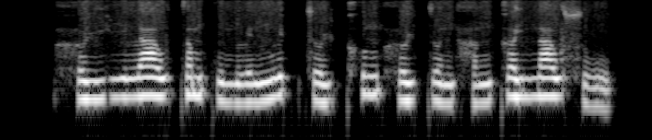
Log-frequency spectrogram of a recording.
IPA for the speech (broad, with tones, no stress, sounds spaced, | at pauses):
h ɵ˨ ɥ j iː˧ l aː˥ w t̪ ɐ˥ m kʷ ɐ˨ m l ɪ˨˥ ŋ l ɪ˥ k̚ s ɵ˨ ɥ kʰ ʊ˥ ŋ h ɵ˨˥ ɥ t̪ ɵ˨ n h ɐ˨˥ ŋ k ɐ˥ j n̪ aː˥ w s uː˨˩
